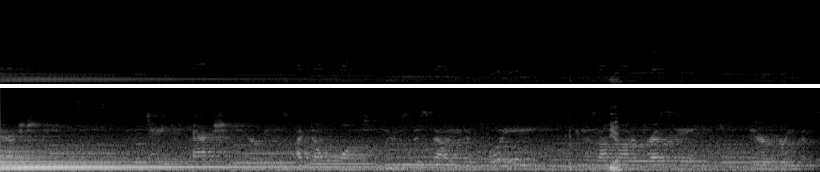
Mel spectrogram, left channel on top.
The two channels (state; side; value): quieter; left; 37.2 dB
